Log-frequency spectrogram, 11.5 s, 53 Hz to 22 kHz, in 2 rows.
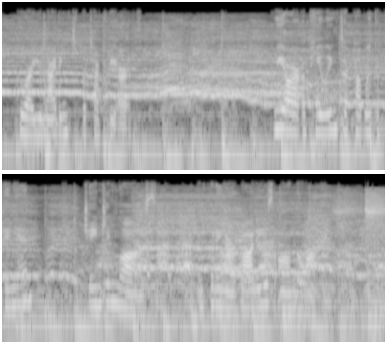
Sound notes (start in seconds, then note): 2.2 protesters cheering; 11.2 objects banging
